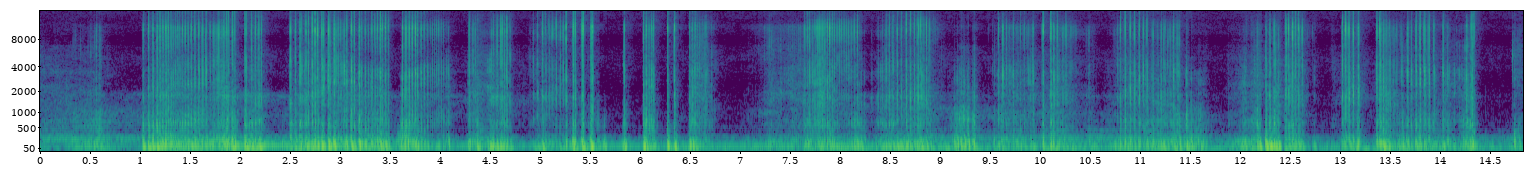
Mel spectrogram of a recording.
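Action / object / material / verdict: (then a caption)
scrape / woven nylon zippered pouch / nylon fabric / none. Long acrylic nails scratch and rub the front of a soft, hollow black woven nylon/polyester zippered toiletry pouch. The result is dense, bursty scratching with a deep, low rumble underneath and a bright, hissy top, coming in uneven waves with short quiet gaps.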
